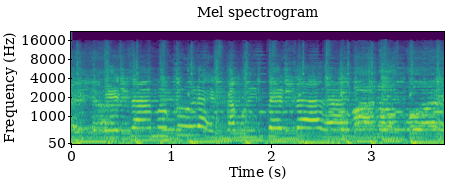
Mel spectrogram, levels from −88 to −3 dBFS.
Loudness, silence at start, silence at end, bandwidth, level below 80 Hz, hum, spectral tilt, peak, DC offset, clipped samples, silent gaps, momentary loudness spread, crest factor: -15 LUFS; 0 s; 0 s; 16.5 kHz; -24 dBFS; none; -4.5 dB/octave; -2 dBFS; under 0.1%; under 0.1%; none; 3 LU; 14 dB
